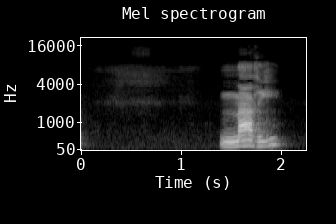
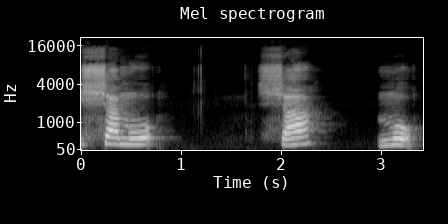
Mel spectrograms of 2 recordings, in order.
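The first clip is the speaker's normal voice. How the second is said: CHAMEAU whole, then CHA and MOT apart; split into syllables; 2 semitones higher, 3 dB louder, much slower than usual. Shown as a demonstration. Teacher showing two syllables to pupils, split into syllables. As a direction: separate "cha" and "mot" with a clear pause. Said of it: "là, j'ai deux syllabes".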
